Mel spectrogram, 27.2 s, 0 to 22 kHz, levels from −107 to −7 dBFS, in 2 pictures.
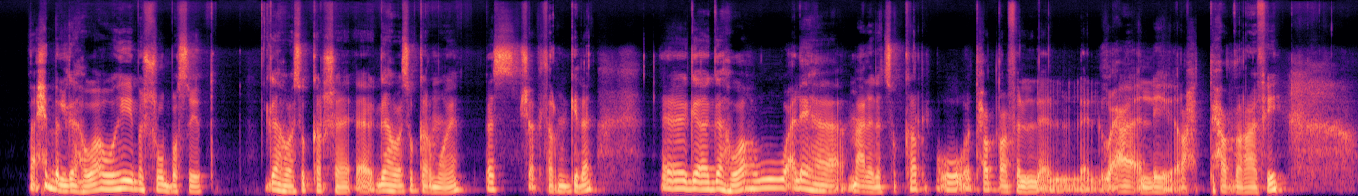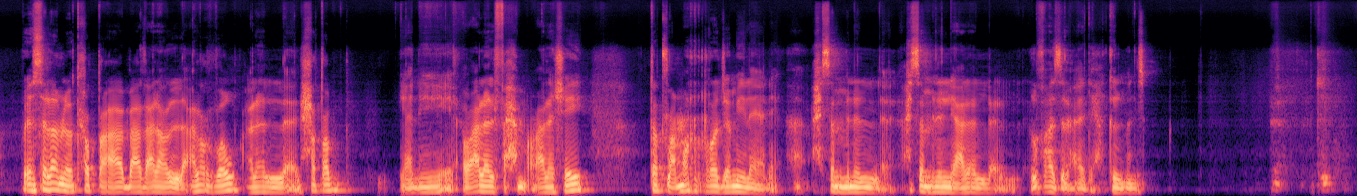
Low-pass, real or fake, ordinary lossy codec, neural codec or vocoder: none; fake; none; vocoder, 44.1 kHz, 128 mel bands, Pupu-Vocoder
